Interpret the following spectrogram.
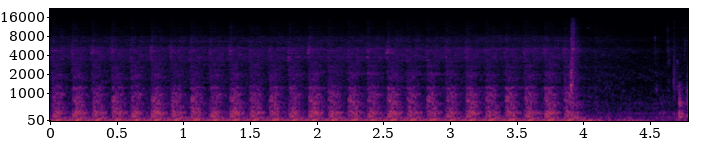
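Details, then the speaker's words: VW T3 van with swapped-in TDI diesel, 1162 km after the engine and gearbox swap, during a service: even chug of about five compression beats per second, cranking without firing to build oil pressure, then stops; normal cranking. "we'll just spin it over and just make sure our oil pressure light goes out and once the right pressure light goes out then we can start it"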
